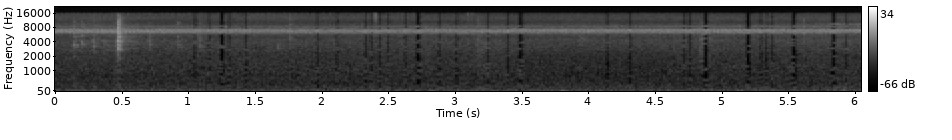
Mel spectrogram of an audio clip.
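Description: Steady, high-pitched chorus of insects in the woods, with a single sharp click about half a second in.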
